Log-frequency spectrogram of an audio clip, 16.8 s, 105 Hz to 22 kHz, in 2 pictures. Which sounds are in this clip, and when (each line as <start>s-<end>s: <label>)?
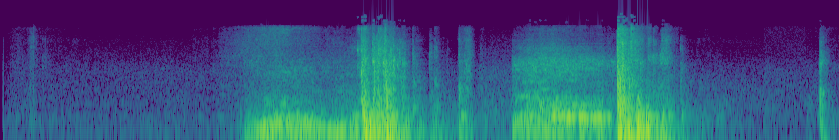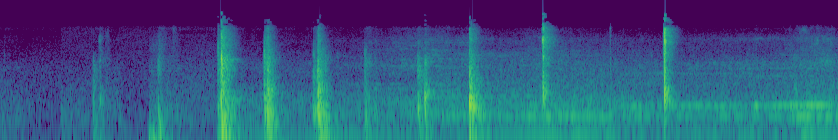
2.3s-4.8s: wardrobe or drawer
4.9s-6.9s: wardrobe or drawer
8.2s-8.3s: footsteps
9.3s-13.3s: footsteps
13.8s-14.0s: light switch
15.0s-15.2s: light switch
